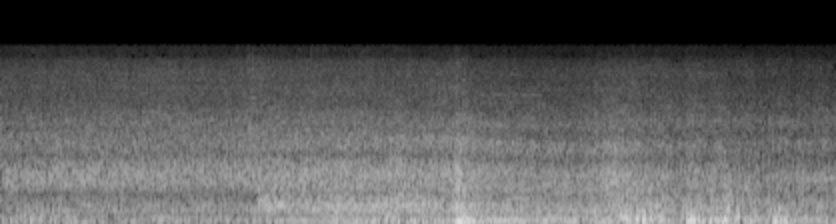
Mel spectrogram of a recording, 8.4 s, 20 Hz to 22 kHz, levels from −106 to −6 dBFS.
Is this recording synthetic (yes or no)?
no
